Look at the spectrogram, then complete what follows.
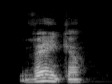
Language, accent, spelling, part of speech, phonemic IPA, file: French, Canada, vainquant, verb, /vɛ̃.kɑ̃/, LL-Q150 (fra)-vainquant.wav
- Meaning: present participle of vaincre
